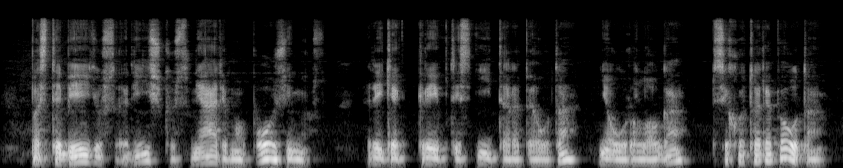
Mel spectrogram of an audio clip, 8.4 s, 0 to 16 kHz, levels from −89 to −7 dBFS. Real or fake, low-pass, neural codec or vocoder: real; 10.8 kHz; none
